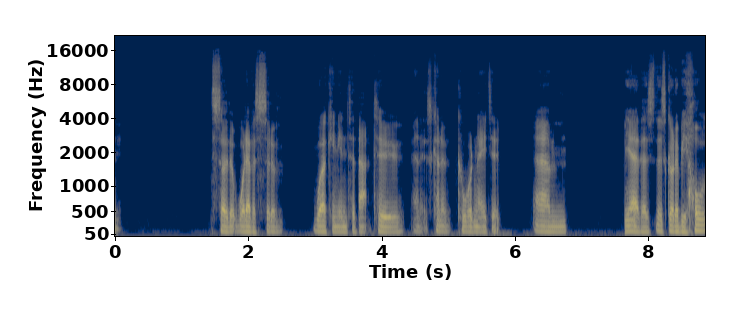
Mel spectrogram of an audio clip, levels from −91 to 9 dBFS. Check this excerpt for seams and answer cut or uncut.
cut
